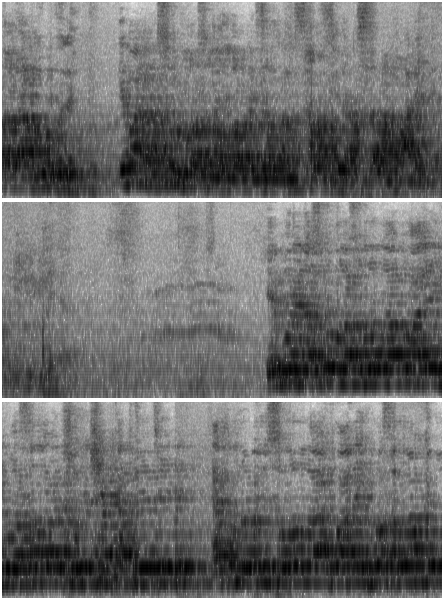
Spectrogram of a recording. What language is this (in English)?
Indonesian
